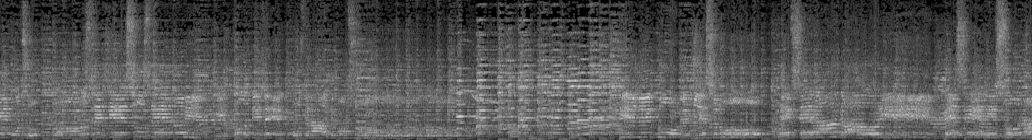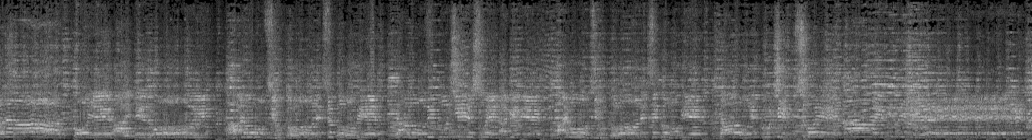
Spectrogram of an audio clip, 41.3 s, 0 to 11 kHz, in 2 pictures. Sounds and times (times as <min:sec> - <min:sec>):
Music: 0:00.0 - 0:41.2.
